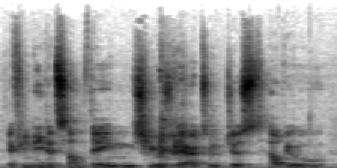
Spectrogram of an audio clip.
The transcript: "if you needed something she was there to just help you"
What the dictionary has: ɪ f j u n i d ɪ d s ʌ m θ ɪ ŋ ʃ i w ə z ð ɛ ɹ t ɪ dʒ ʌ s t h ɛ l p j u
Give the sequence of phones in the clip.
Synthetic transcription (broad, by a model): ɪ f j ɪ n i d ɪ d s ʌ m θ ɪ ŋ ʃ i w ə z ð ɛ ɹ t ɪ dʒ ʌ s t h ɛ l p j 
